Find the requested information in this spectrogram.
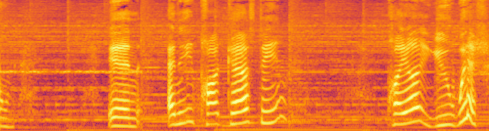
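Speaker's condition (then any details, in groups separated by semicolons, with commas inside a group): Cerebral palsy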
